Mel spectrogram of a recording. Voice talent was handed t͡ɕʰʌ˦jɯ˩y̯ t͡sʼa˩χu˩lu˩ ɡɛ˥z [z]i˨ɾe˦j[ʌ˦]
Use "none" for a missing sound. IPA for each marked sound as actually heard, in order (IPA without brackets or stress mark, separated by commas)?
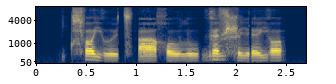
ʂ, ʌ˥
